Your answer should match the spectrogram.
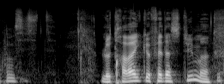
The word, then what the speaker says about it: Dastum: le travail que fait d'astume tout à fait alors le mot d'astum déjà que vous avez bien prononcé bravo parce que c'est bien prononcé du premier coup donc ça veut dire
